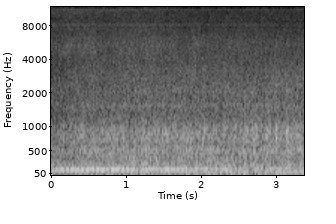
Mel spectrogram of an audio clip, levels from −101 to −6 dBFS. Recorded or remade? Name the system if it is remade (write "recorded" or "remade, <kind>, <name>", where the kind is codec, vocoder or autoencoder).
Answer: recorded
